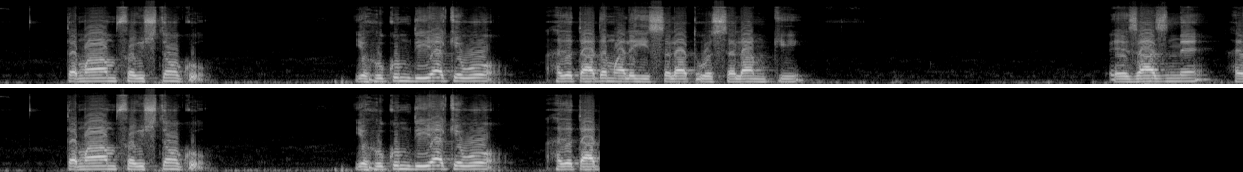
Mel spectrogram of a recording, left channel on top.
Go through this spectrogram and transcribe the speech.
تمام فرشتوں کو یہ حکم دیا کہ وہ حضرت آدم علیہ السلام کی اعزاز میں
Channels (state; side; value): drops out; right; at 6.0 s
